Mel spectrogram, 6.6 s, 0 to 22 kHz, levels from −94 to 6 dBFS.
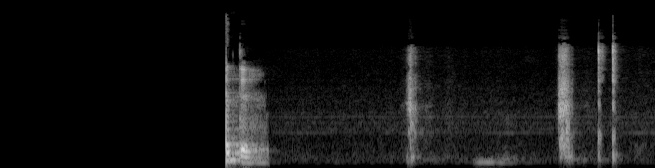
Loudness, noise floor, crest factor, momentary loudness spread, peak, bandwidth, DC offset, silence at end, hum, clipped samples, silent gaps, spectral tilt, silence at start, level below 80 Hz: -24 LUFS; -68 dBFS; 28 dB; 17 LU; -2 dBFS; 13 kHz; under 0.1%; 0.4 s; none; under 0.1%; none; -2 dB/octave; 2.25 s; -74 dBFS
